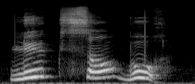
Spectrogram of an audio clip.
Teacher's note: Notice I don't pronounce that G at the end.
